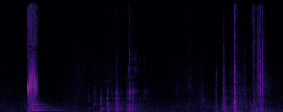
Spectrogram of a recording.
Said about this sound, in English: I'll move the clock, by the way.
